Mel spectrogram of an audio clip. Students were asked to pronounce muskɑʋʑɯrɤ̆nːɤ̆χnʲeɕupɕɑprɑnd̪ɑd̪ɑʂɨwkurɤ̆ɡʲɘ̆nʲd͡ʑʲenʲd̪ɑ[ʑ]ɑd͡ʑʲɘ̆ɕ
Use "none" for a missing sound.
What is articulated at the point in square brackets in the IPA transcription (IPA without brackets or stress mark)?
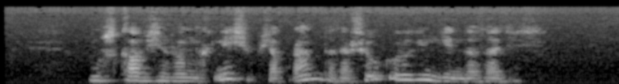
z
